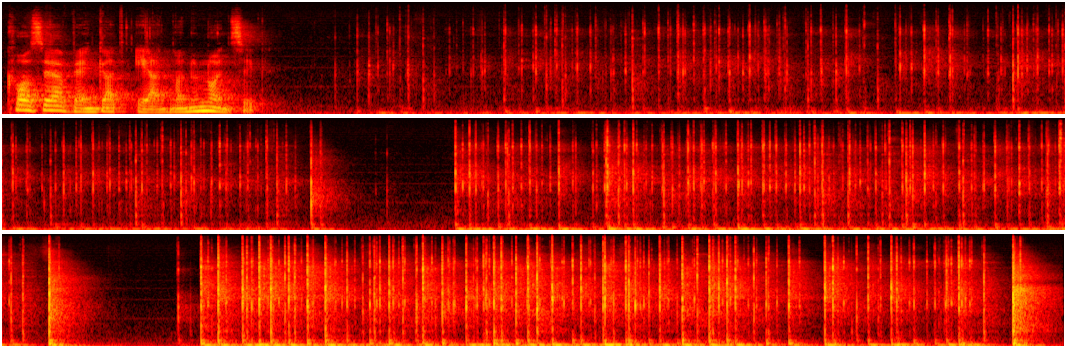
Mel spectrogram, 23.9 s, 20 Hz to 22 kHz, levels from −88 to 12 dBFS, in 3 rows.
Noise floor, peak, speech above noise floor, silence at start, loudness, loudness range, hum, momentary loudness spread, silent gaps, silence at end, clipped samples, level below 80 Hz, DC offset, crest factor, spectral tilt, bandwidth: -57 dBFS; 0 dBFS; 34 dB; 0.05 s; -22 LUFS; 19 LU; none; 21 LU; none; 0 s; under 0.1%; -36 dBFS; under 0.1%; 26 dB; -2 dB/octave; over 20 kHz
